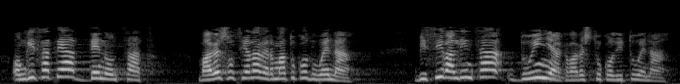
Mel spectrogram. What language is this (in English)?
Basque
